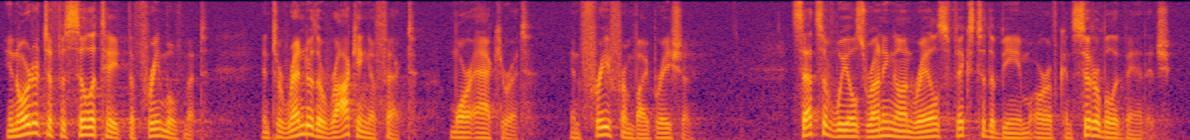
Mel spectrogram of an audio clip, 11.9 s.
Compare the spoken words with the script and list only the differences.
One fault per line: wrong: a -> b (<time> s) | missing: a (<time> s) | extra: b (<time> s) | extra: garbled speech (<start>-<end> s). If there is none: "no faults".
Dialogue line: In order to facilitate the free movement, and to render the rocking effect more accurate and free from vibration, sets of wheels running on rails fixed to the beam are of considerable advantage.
no faults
